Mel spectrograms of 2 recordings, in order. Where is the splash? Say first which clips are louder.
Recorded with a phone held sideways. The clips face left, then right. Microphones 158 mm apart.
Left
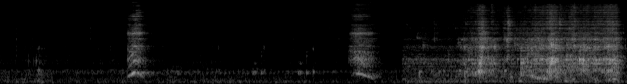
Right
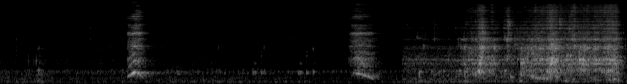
Left 3 dB; 5° left (ahead or behind), 1.6 m.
